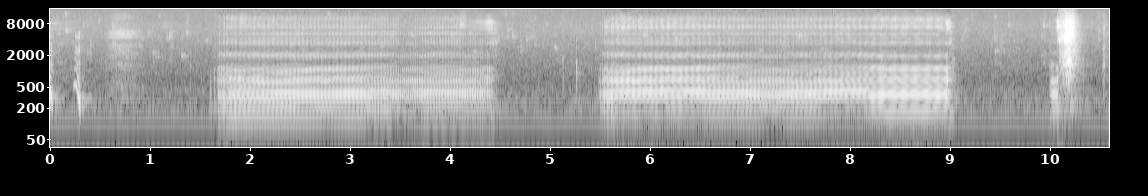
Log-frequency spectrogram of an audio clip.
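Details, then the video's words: A dog making a scooter-like noise: two long, steady, droning growls, each about three seconds, rich and buzzy with a slight waver in pitch, separated by a short pause, then brief faint clicks. "Dog sounds like scooter"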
